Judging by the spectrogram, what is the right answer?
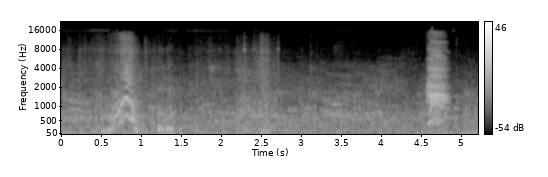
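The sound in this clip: A bag's zipper is pulled open during a magic trick. Two quick, rasping zips sound, one near the start and one near the end, with soft breaths and faint rustling between.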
